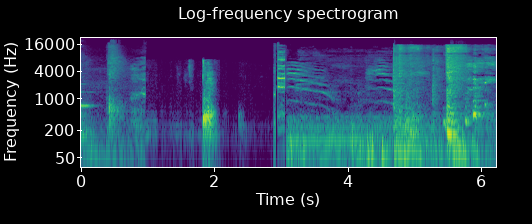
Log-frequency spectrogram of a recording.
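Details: Domestic cat giving a brief falling meow amid laughter, background music and people talking; sharp thumps and snorts interrupt.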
